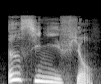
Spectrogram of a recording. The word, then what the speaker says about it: Insignifiant: Insignifiant. Okay, final T not pronounced, so you've got this I-A-N, ian, so F before, fiant. Insigni, okay, remember, G-N-I, ni, ni, insignifiant.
